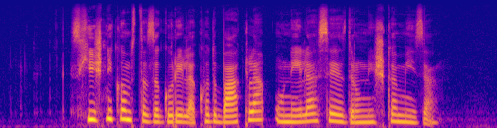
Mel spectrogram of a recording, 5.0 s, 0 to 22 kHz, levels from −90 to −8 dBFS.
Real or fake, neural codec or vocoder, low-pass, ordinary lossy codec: real; none; 19.8 kHz; none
